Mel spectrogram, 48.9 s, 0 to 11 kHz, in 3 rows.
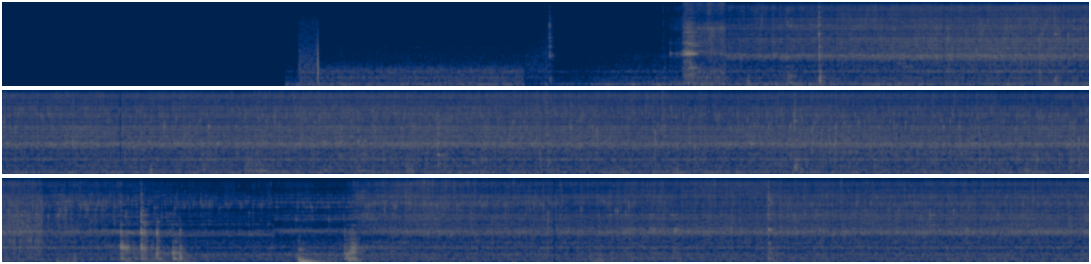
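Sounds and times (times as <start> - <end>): food sizzling in a frying pan: 10.1 - 48.9.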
